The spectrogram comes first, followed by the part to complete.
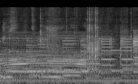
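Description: Electronic play panel of a VTech Sit-to-Stand baby toy playing a recorded cow moo, one long call of about a second and a half, set off by the baby pressing its buttons. A few short electronic toy chime notes follow near the end.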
